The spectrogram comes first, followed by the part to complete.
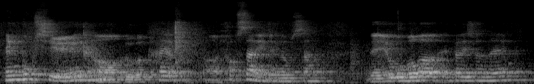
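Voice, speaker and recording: A man teaching a high school Korean class, talking casually through exam questions and thinking aloud. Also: lively intonation, moderate pace. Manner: casual, thinks aloud, acts out quoted dialogue in a raised voice. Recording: echoey room with faint noise.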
